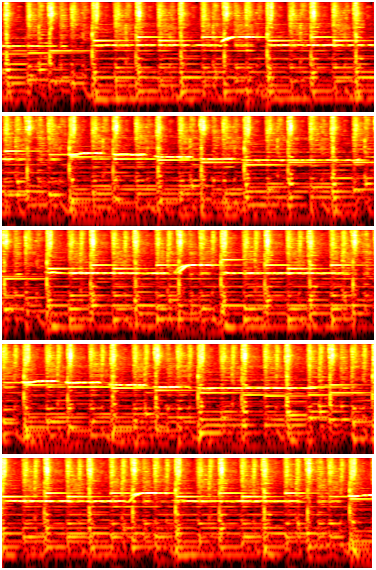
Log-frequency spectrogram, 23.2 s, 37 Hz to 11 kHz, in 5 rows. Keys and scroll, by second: 6.6 Return, 10.9 typing.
